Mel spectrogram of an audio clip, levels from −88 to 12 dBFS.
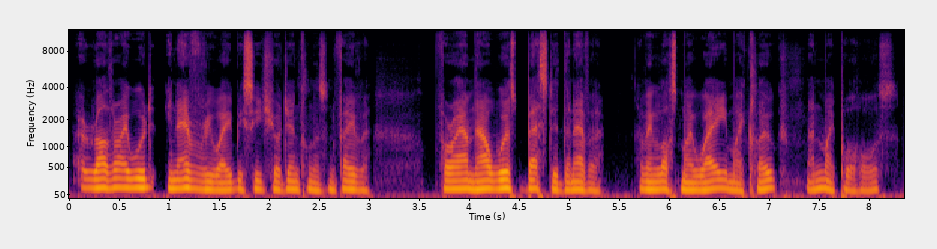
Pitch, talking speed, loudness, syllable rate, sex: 120 Hz, 210 wpm, -17 LUFS, 5.9 syllables/s, male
